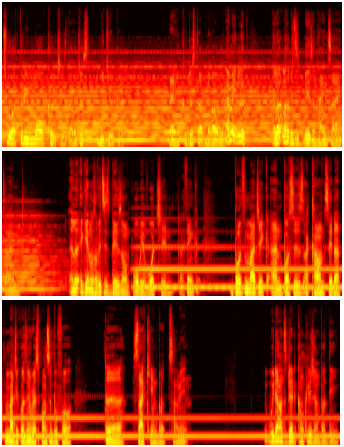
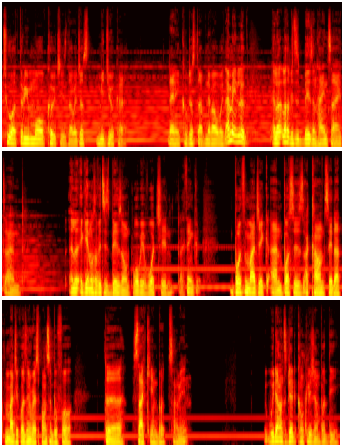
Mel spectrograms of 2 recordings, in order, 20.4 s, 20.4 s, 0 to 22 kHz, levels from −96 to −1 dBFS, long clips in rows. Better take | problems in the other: second | background music; loud; throughout; 5 dB below the speech; faint in the second

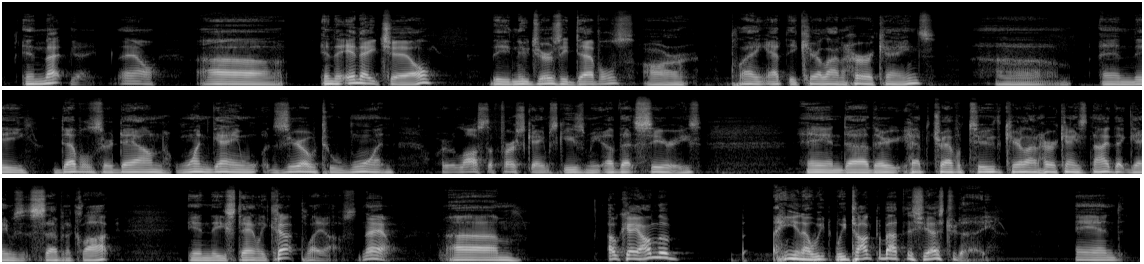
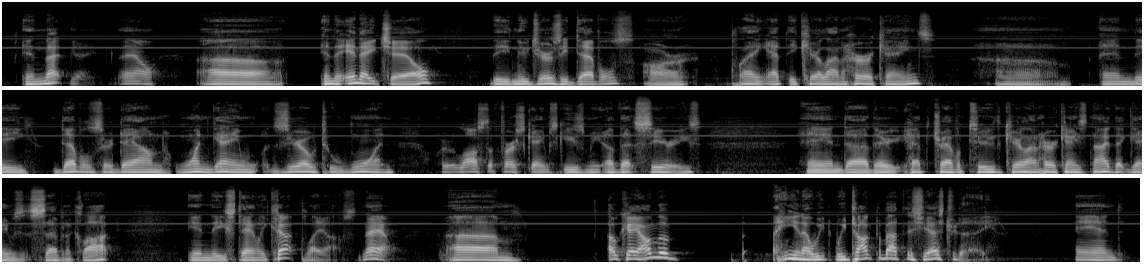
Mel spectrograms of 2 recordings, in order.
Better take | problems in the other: first | high-pitched whine; faint; throughout; 2.5 kHz, 25 dB below the speech

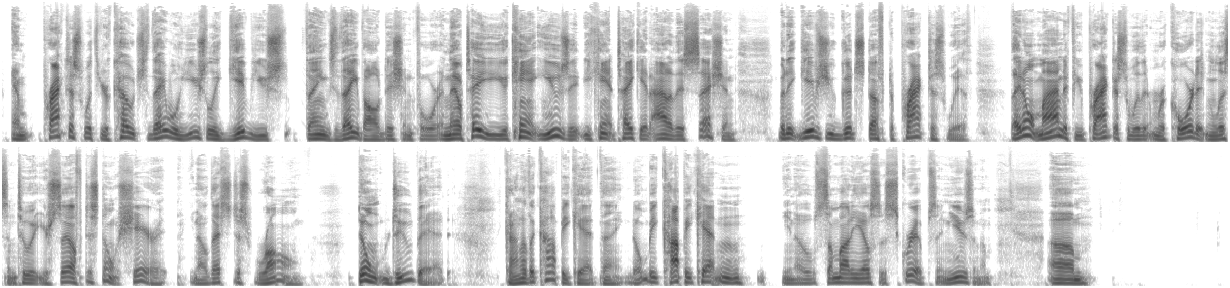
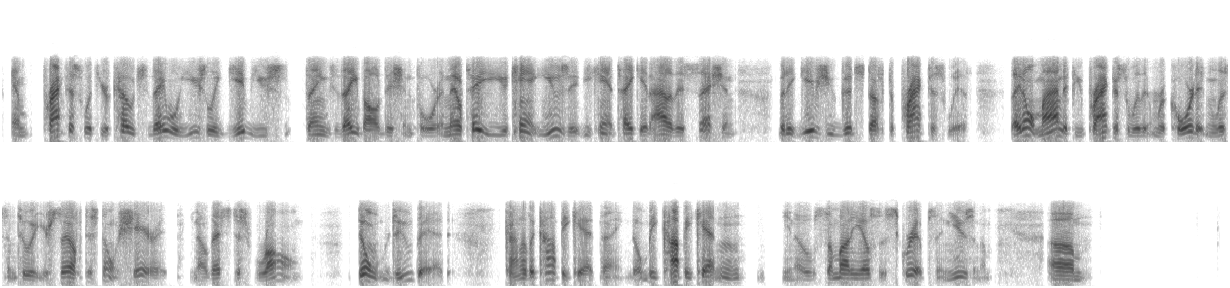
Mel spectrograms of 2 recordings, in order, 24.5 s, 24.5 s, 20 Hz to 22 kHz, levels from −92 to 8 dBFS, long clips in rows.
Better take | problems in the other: first | phone-call audio; poor line

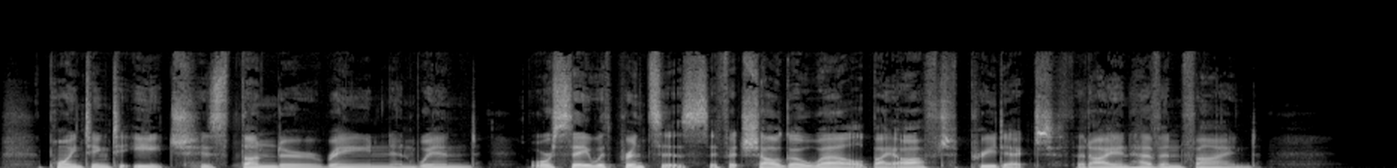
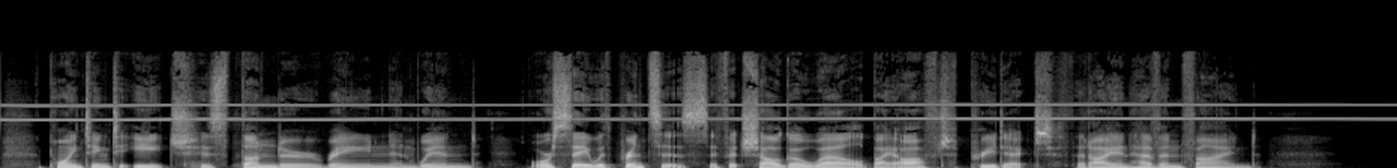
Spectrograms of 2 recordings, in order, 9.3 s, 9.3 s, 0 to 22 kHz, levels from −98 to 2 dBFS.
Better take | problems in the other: first | high-pitched whine; noticeable; throughout; 6.5 kHz, 15 dB below the speech

